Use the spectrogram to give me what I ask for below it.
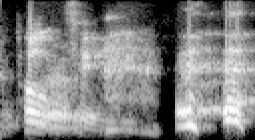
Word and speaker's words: Chipotle: Say Chipotle. It's Chipotle. Is what we'll say it again? It's Chipotle. Chipotle? Okay, Yes. okay. I don't eat that shit. So that's like country as hell, huh? He said Chipotle.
